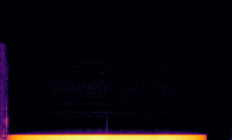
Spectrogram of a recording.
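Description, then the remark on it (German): A steady synthetic chord of many evenly loud, stacked low tones drones for about two and a half seconds, buzzing and horn-like like a foghorn, then cuts off abruptly. “Sind sie alle gleich laut, klingt der Zusammenklang so und erinnert eher an ein Nebelhorn.”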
